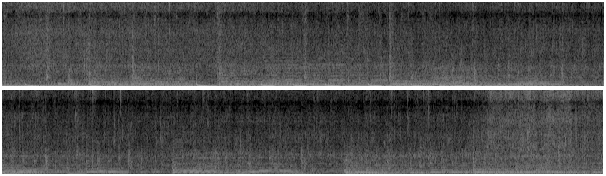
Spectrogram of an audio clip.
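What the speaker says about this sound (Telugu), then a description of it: "ముందుగా అయితే పచ్చిశనగపప్పు జీలకర్ర ఆవాలు వేసుకుని బాగా ఎప్పుకున్న తర్వాత లాస్ట్లో అయితే కరివేపాకు ఎండుమిర్చి వేసి బాగా ఎప్పుకుని తాలింపు అయితే పెట్టుకోవాలి" A tempering of chana dal, cumin, mustard seeds, curry leaves and dried red chillies fries in hot oil, giving a dense, loud sizzle with popping and spattering throughout and occasional stirring clinks. No voices.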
